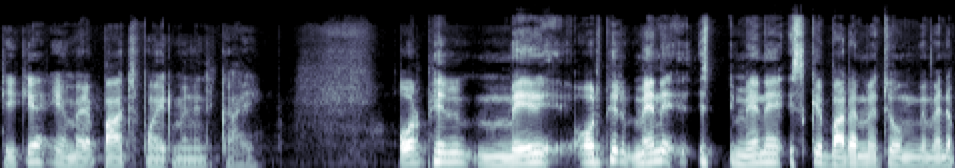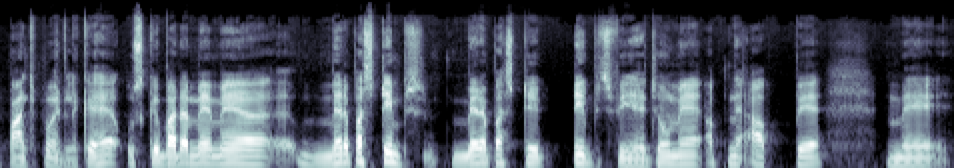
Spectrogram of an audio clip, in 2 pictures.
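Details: Stuttering in a man who says he stammers, speaking Hindi mixed with English; he describes phone calls as his hardest speaking situation.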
